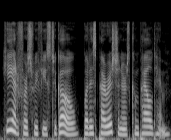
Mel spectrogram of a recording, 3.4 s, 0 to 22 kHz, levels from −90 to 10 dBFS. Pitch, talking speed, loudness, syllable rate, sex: 190 Hz, 190 wpm, -18 LUFS, 5.5 syllables/s, female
